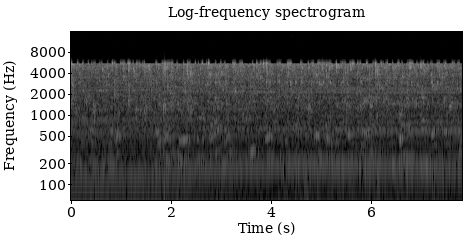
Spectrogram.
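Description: Water running and splashing steadily in a turtle aquarium, typical of a filter's return flow pouring into the tank.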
